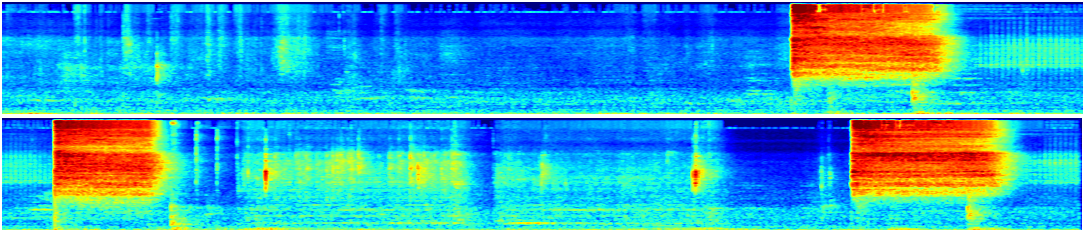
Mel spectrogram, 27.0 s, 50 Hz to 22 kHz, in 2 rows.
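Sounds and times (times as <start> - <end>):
hissing air bursts: 9.9 - 12.2, 14.2 - 15.7, 24.2 - 26.4.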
